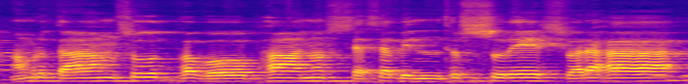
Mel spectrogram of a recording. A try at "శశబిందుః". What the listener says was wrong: శశబిందు ఒత్తులేదండి.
